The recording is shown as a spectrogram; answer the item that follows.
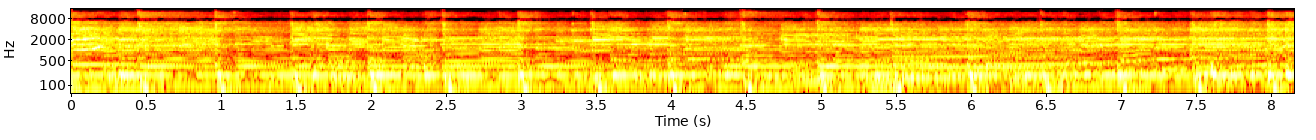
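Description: Live band music in an instrumental passage between vocal lines: guitar over a steady drum beat.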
